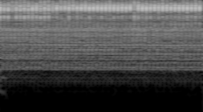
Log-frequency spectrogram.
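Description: Compressed-air Z-motor of a free-flight model running steadily, a fast even mechanical chatter with its pusher propeller spinning. The run is beginning to taper off as the air bottle's pressure falls.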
